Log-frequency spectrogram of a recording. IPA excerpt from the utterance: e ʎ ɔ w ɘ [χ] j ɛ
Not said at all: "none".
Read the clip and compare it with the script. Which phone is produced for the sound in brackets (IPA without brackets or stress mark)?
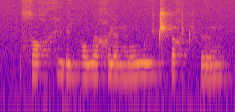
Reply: χ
